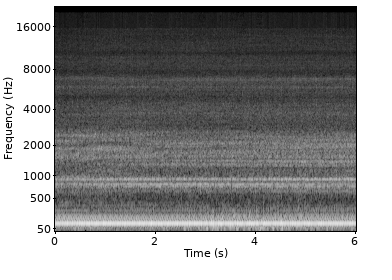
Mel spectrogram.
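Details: 1995 Toyota Supra first start after 7 years sitting, with only an oil change and new battery: steady, even low idle with smooth deep hum and no knocks or misses; runs cleanly.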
